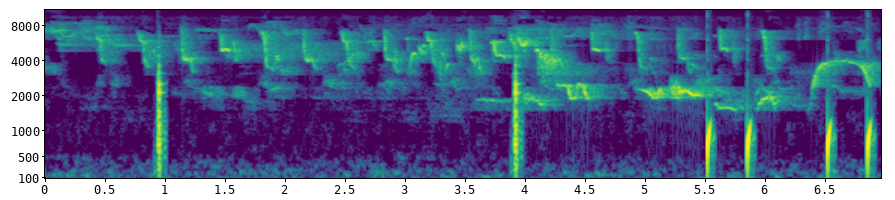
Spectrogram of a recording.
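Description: Small blocks tap softly onto sand.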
